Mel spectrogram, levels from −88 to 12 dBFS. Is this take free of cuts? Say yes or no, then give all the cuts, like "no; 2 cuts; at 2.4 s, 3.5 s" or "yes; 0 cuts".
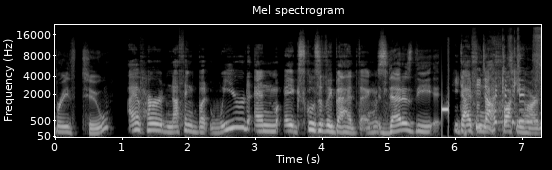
no; 1 cut; at 5.9 s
